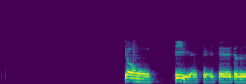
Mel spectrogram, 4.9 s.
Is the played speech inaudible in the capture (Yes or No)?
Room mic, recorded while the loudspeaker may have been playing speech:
Yes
